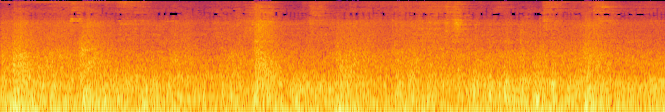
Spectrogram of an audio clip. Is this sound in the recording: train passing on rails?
yes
